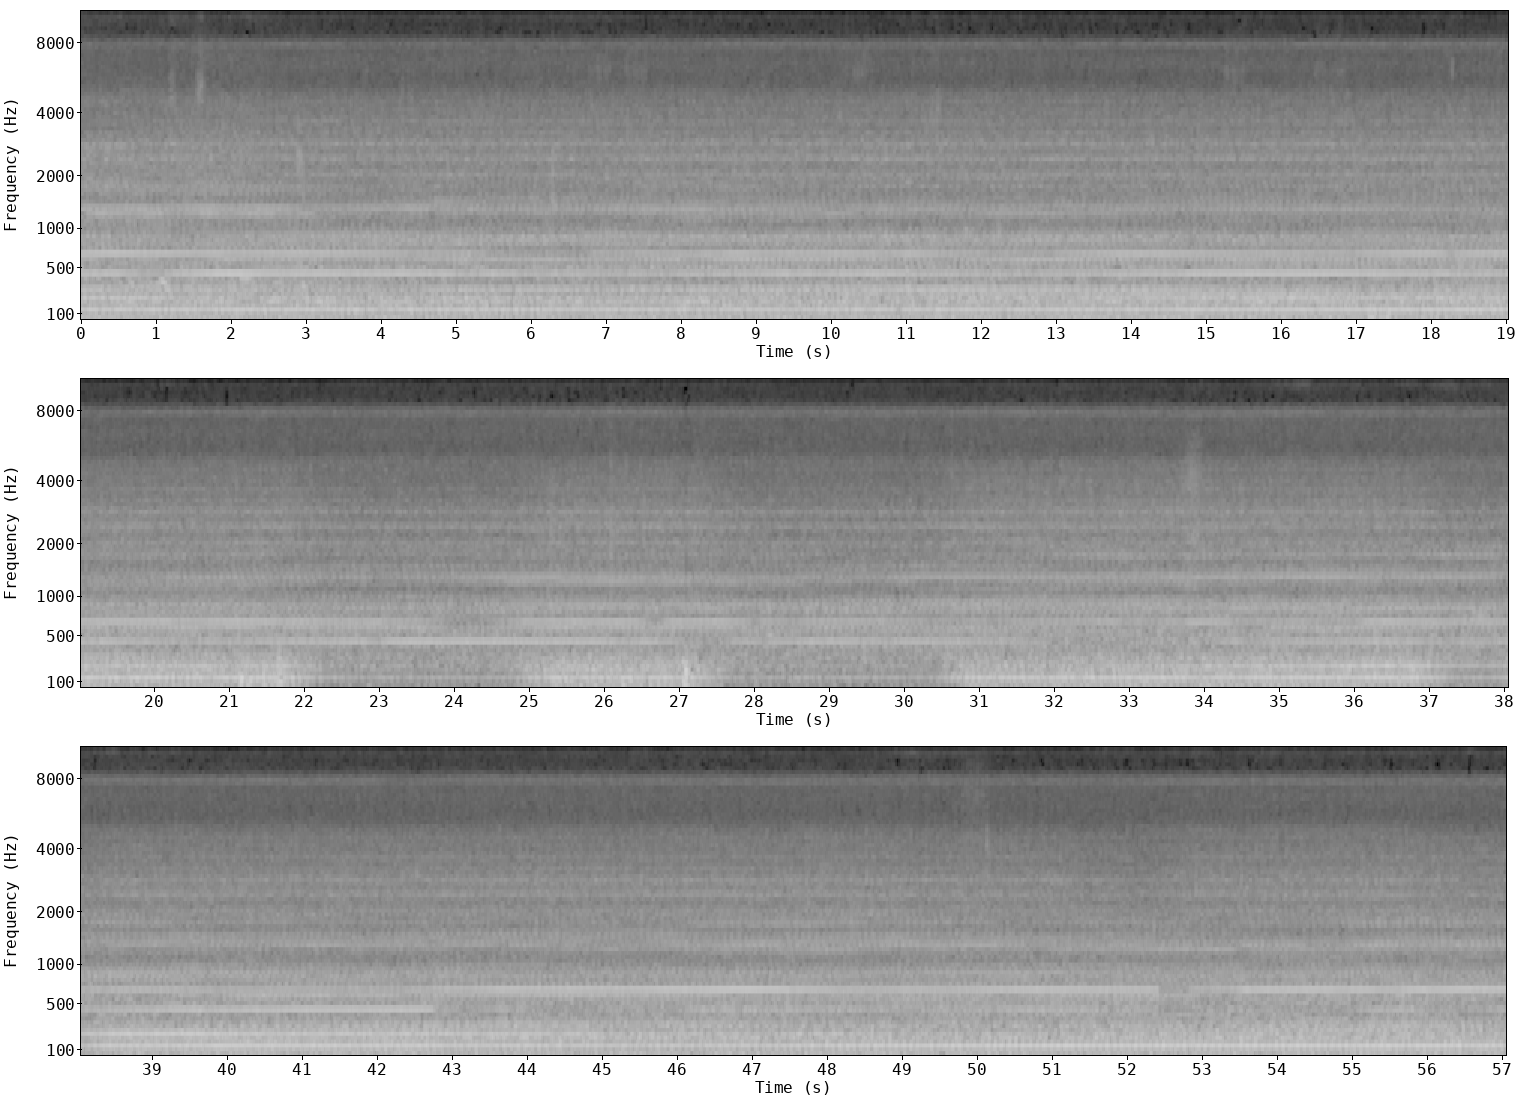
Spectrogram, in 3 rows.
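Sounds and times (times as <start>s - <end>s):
heavy diesel engine running: 0.0s - 57.0s.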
